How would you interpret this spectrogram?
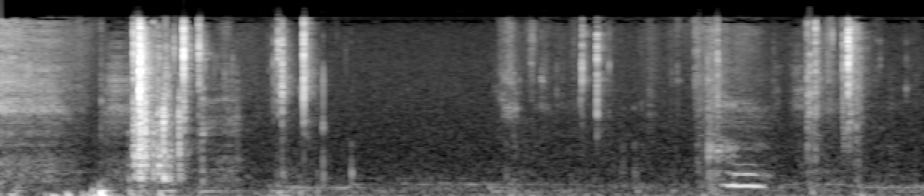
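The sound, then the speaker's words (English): Crisp paper rustling and crinkling in several bursts as water-soaked paper notes are handled, with a loud crumpling rush near the start and scattered softer handling noises afterward, plus a brief low murmur of voice. “God, for fuck's sake, my paper's ruined, and I can just... Alright, you know what? I could do this without notes. Actually, where's another piece of paper?”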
